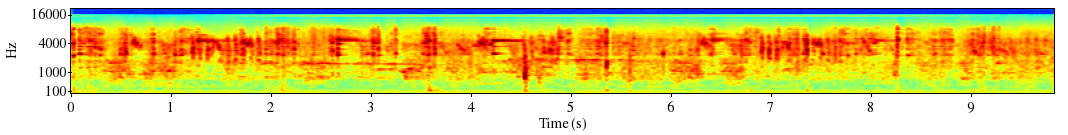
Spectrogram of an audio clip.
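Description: Birds chirping and calling here and there, over a steady low hum.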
